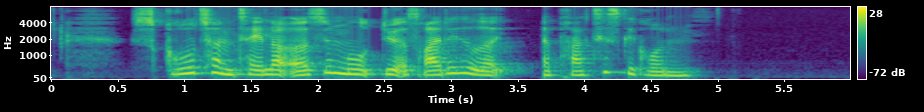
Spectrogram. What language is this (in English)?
Danish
